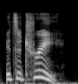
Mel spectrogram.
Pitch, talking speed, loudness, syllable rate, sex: 250 Hz, 230 wpm, -15 LUFS, 5.0 syllables/s, female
